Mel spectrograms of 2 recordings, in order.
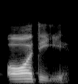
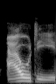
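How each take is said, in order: First: It is said the usual American way. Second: It is said the British way, like German. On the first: This is the usual form in North America. "in America, uh, including Canada, uh, people say, people tend to say Audi" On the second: This is the usual form in the UK and Germany. "in the U K, people say Audi like you say in German"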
